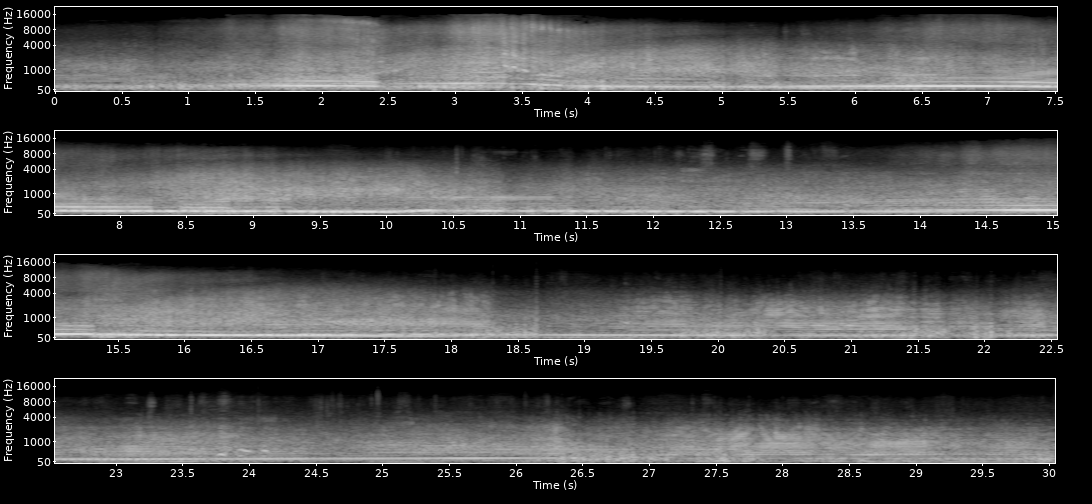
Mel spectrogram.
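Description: Several cars driven hard round a race circuit, their engines revving up and down in pitch as they pass by. The loudest passes come a few seconds in and again about halfway, and it settles somewhat after that.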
